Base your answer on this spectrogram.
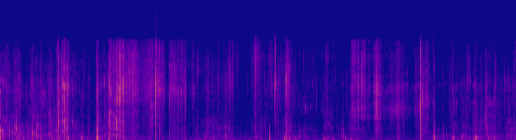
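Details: Close-miked golden retriever indoors, crunching and tearing at treats such as dried snacks, fruit or vegetables: crinkly, crackling bites, a few sharp snaps, steady uneven gnawing throughout.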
